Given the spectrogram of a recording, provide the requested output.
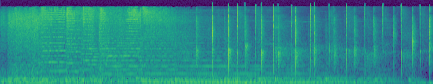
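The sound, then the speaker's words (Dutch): Applause: after a few seconds of sustained, harmonic tones, sharp individual hand claps break out and repeat at an uneven, fairly quick pace until the end, with no talking. “Dit is het beste, eh, beste applaus in, in, in sinds misschien wel tien afleveringen.”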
